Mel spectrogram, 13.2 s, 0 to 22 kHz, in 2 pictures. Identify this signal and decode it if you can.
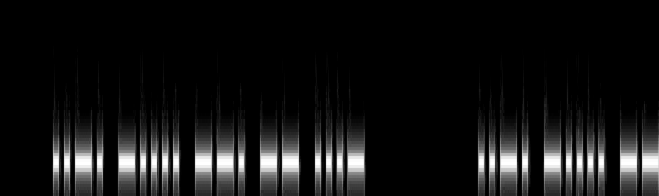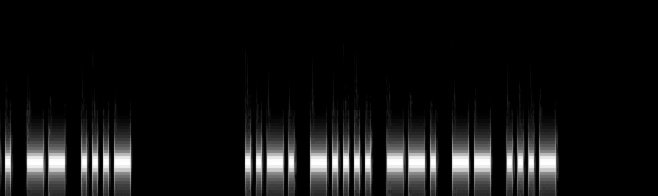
Morse code, heard as a keyed tone, about 22 wpm, 700 Hz. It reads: F6GMV F6GMV F6GMV
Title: DXCC-100 Call Signs - 5 Characters - Repeated 3x - 22wpm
